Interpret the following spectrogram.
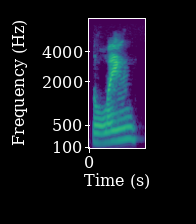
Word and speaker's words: BLINQ: They said, I think they spell it Blink, but it's BLINQ.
